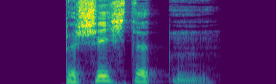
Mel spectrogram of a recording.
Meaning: inflection of beschichtet: 1. strong genitive masculine/neuter singular 2. weak/mixed genitive/dative all-gender singular 3. strong/weak/mixed accusative masculine singular 4. strong dative plural
- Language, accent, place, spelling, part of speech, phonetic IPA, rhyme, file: German, Germany, Berlin, beschichteten, adjective / verb, [bəˈʃɪçtətn̩], -ɪçtətn̩, De-beschichteten.ogg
